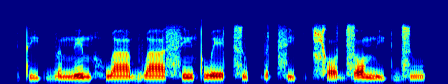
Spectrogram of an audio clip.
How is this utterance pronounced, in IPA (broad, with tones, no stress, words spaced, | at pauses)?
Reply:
t̪i˨ʔbə˨˩n̪ẽ˥˧m hwa˧bwa˧ sĩ˦t̪we˧t͡su˨p̚ ə˥˧t͡si˨ʔ t͡ɕʰɔ˨˩ d͡zɔ˥˧n̪i˨ʔd͡zu˨˦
